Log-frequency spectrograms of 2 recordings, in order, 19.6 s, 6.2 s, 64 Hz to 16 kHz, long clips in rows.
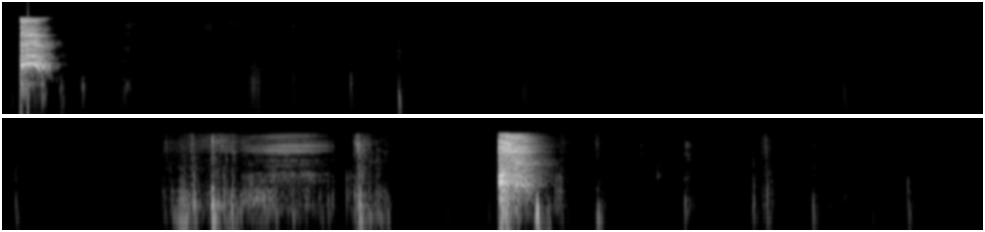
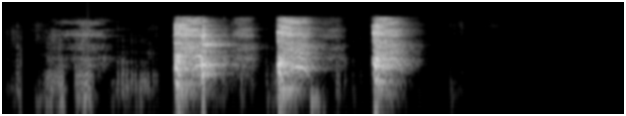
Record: {"cough_length": "19.6 s", "cough_amplitude": 32768, "cough_signal_mean_std_ratio": 0.15, "three_cough_length": "6.2 s", "three_cough_amplitude": 32767, "three_cough_signal_mean_std_ratio": 0.36, "survey_phase": "beta (2021-08-13 to 2022-03-07)", "age": "65+", "gender": "Female", "wearing_mask": "No", "symptom_none": true, "smoker_status": "Ex-smoker", "respiratory_condition_asthma": false, "respiratory_condition_other": false, "recruitment_source": "REACT", "submission_delay": "1 day", "covid_test_result": "Negative", "covid_test_method": "RT-qPCR", "influenza_a_test_result": "Negative", "influenza_b_test_result": "Negative"}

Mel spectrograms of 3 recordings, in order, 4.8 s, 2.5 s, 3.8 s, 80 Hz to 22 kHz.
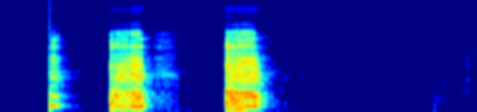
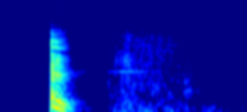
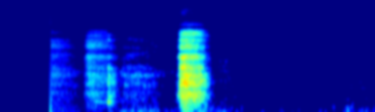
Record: {"three_cough_length": "4.8 s", "three_cough_amplitude": 22781, "three_cough_signal_mean_std_ratio": 0.32, "cough_length": "2.5 s", "cough_amplitude": 4403, "cough_signal_mean_std_ratio": 0.21, "exhalation_length": "3.8 s", "exhalation_amplitude": 11116, "exhalation_signal_mean_std_ratio": 0.21, "survey_phase": "beta (2021-08-13 to 2022-03-07)", "age": "65+", "gender": "Female", "wearing_mask": "No", "symptom_cough_any": true, "symptom_shortness_of_breath": true, "symptom_sore_throat": true, "symptom_onset": "12 days", "smoker_status": "Never smoked", "respiratory_condition_asthma": false, "respiratory_condition_other": false, "recruitment_source": "REACT", "submission_delay": "1 day", "covid_test_result": "Negative", "covid_test_method": "RT-qPCR", "influenza_a_test_result": "Negative", "influenza_b_test_result": "Negative"}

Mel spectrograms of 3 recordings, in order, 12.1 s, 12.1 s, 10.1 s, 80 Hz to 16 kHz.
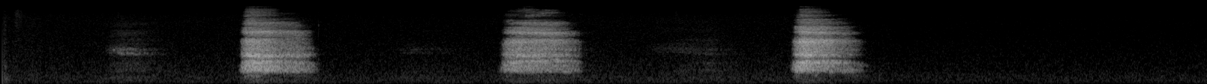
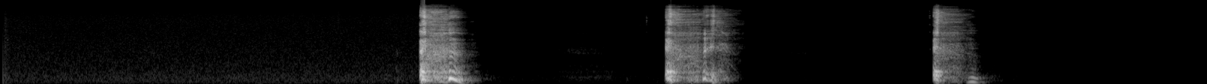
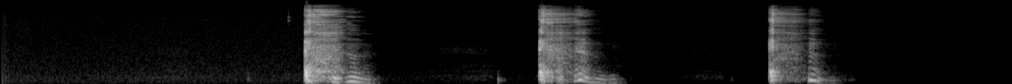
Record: {"exhalation_length": "12.1 s", "exhalation_amplitude": 8127, "exhalation_signal_mean_std_ratio": 0.31, "cough_length": "12.1 s", "cough_amplitude": 32530, "cough_signal_mean_std_ratio": 0.18, "three_cough_length": "10.1 s", "three_cough_amplitude": 32768, "three_cough_signal_mean_std_ratio": 0.22, "survey_phase": "beta (2021-08-13 to 2022-03-07)", "age": "65+", "gender": "Female", "wearing_mask": "No", "symptom_cough_any": true, "symptom_runny_or_blocked_nose": true, "symptom_loss_of_taste": true, "smoker_status": "Never smoked", "respiratory_condition_asthma": false, "respiratory_condition_other": false, "recruitment_source": "REACT", "submission_delay": "2 days", "covid_test_result": "Negative", "covid_test_method": "RT-qPCR"}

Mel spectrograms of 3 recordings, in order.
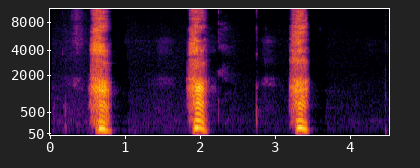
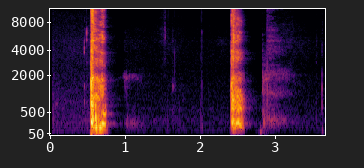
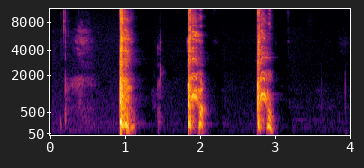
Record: {"exhalation_length": "4.5 s", "exhalation_amplitude": 32557, "exhalation_signal_mean_std_ratio": 0.27, "cough_length": "3.7 s", "cough_amplitude": 32768, "cough_signal_mean_std_ratio": 0.21, "three_cough_length": "4.0 s", "three_cough_amplitude": 32768, "three_cough_signal_mean_std_ratio": 0.25, "survey_phase": "alpha (2021-03-01 to 2021-08-12)", "age": "45-64", "gender": "Male", "wearing_mask": "No", "symptom_none": true, "symptom_onset": "2 days", "smoker_status": "Ex-smoker", "respiratory_condition_asthma": false, "respiratory_condition_other": false, "recruitment_source": "REACT", "submission_delay": "1 day", "covid_test_result": "Negative", "covid_test_method": "RT-qPCR"}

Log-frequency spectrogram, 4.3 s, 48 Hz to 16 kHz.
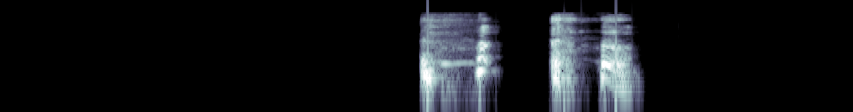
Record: {"cough_length": "4.3 s", "cough_amplitude": 26603, "cough_signal_mean_std_ratio": 0.22, "survey_phase": "beta (2021-08-13 to 2022-03-07)", "age": "65+", "gender": "Female", "wearing_mask": "No", "symptom_none": true, "smoker_status": "Ex-smoker", "respiratory_condition_asthma": false, "respiratory_condition_other": false, "recruitment_source": "REACT", "submission_delay": "9 days", "covid_test_result": "Negative", "covid_test_method": "RT-qPCR"}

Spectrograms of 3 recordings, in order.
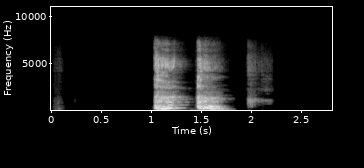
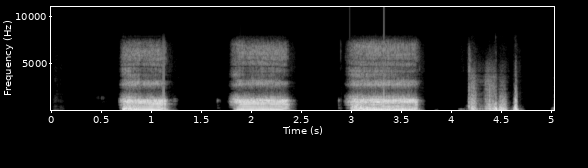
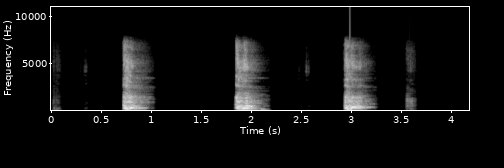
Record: {"cough_length": "2.8 s", "cough_amplitude": 28481, "cough_signal_mean_std_ratio": 0.35, "exhalation_length": "5.0 s", "exhalation_amplitude": 32768, "exhalation_signal_mean_std_ratio": 0.55, "three_cough_length": "4.2 s", "three_cough_amplitude": 30248, "three_cough_signal_mean_std_ratio": 0.31, "survey_phase": "beta (2021-08-13 to 2022-03-07)", "age": "45-64", "gender": "Male", "wearing_mask": "No", "symptom_none": true, "smoker_status": "Never smoked", "respiratory_condition_asthma": false, "respiratory_condition_other": false, "recruitment_source": "REACT", "submission_delay": "3 days", "covid_test_result": "Negative", "covid_test_method": "RT-qPCR", "influenza_a_test_result": "Negative", "influenza_b_test_result": "Negative"}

